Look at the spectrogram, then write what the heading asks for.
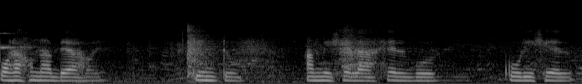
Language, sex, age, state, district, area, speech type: Assamese, female, 30-45, Assam, Udalguri, rural, spontaneous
